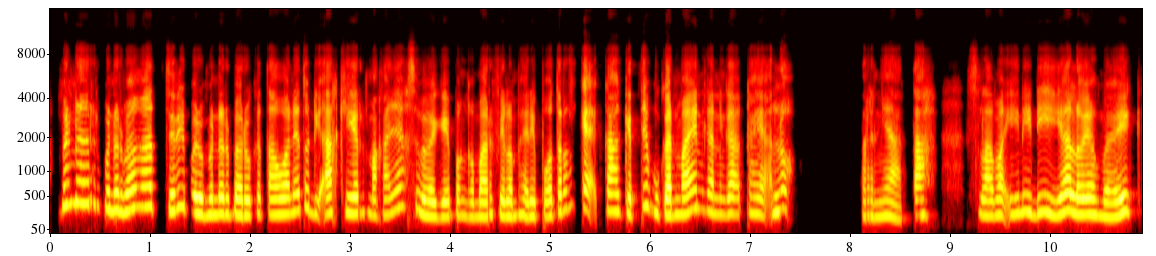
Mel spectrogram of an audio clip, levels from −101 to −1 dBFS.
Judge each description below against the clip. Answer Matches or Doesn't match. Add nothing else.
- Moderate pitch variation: Matches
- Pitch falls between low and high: Doesn't match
